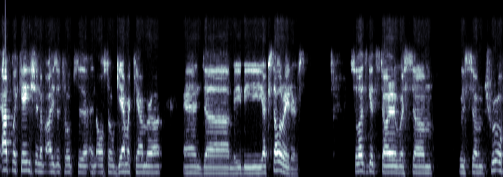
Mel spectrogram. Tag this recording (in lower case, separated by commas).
speech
